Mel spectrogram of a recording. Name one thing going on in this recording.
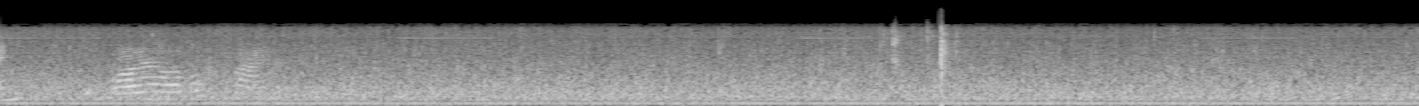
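Water bubbles and churns steadily in a hot tub.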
